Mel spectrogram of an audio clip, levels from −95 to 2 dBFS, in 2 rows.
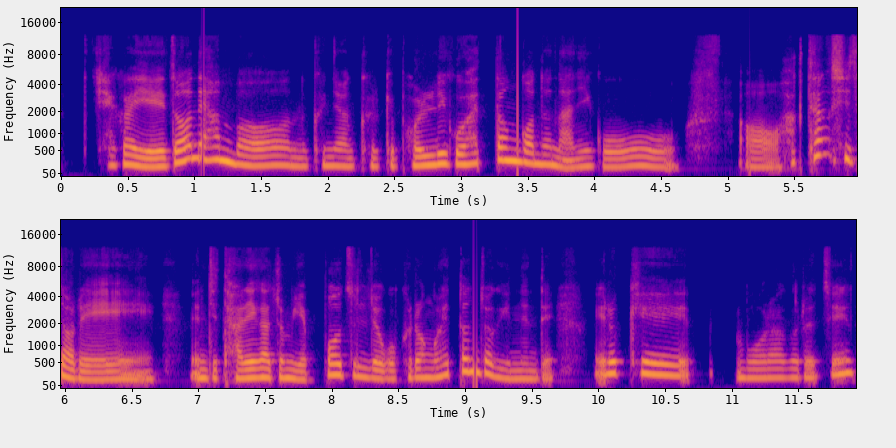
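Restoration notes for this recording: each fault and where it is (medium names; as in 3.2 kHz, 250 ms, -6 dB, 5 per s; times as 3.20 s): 1.05–1.07 s: dropout 17 ms
3.42 s: pop -11 dBFS
5.16–5.17 s: dropout 5.3 ms
9.06–9.08 s: dropout 23 ms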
